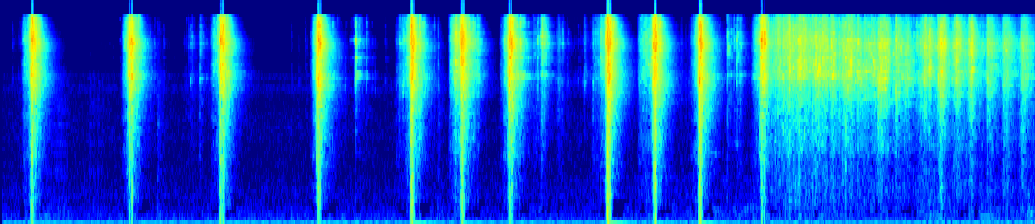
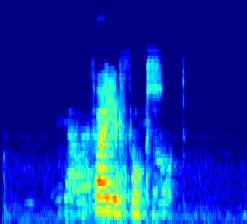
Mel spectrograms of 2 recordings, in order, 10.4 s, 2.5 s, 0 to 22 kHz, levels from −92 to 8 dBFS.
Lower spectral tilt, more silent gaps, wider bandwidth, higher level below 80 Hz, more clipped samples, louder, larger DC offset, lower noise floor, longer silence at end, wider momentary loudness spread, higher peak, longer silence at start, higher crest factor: second, 3 dB/octave vs -4.5 dB/octave; neither; first, over 20 kHz vs 7.8 kHz; first, -60 dBFS vs -74 dBFS; neither; first, -15 LUFS vs -22 LUFS; neither; about the same, -70 dBFS vs -69 dBFS; second, 0 s vs 0.9 s; second, 19 LU vs 24 LU; first, 0 dBFS vs -6 dBFS; second, 0.25 s vs 0.75 s; about the same, 20 dB vs 20 dB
